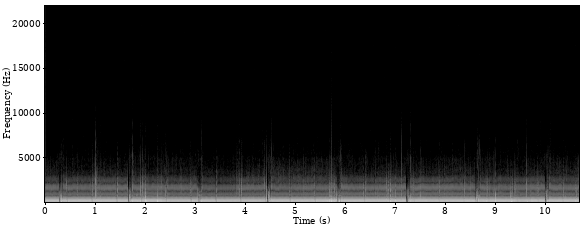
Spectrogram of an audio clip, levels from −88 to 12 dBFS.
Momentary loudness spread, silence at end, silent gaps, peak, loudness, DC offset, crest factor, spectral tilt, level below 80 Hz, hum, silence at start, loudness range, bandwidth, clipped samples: 3 LU; 0 s; none; -2 dBFS; -17 LUFS; under 0.1%; 14 dB; -13 dB/octave; -34 dBFS; none; 0 s; 1 LU; 2.9 kHz; under 0.1%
